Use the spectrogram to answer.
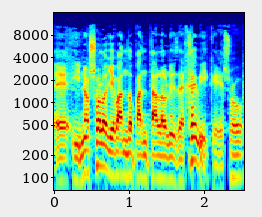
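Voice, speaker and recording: Lively intonation and vocal fry mark a man talking at a very fast pace. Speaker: comedian. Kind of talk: stand-up.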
